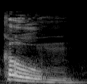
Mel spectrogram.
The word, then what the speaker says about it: comb: We have comb. Option A. Comb. In comb the B is silent.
